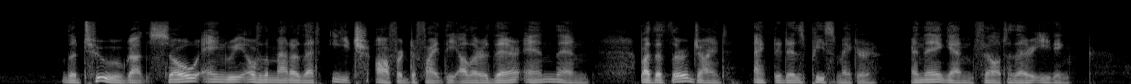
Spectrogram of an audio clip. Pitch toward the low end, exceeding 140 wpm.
Yes: very low, 95 Hz; average, 175 wpm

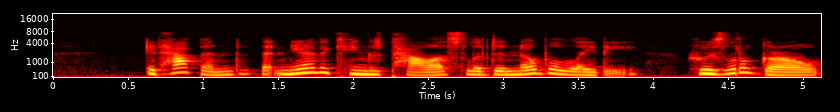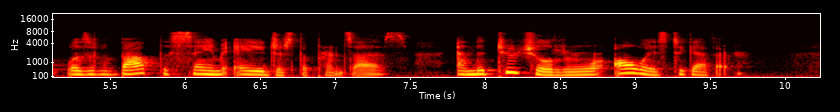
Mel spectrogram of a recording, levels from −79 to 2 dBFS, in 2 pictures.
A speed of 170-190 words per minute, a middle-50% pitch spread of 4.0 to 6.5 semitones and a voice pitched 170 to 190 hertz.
Yes: average, 175 wpm; average, 4.7 semitones; medium, 185 Hz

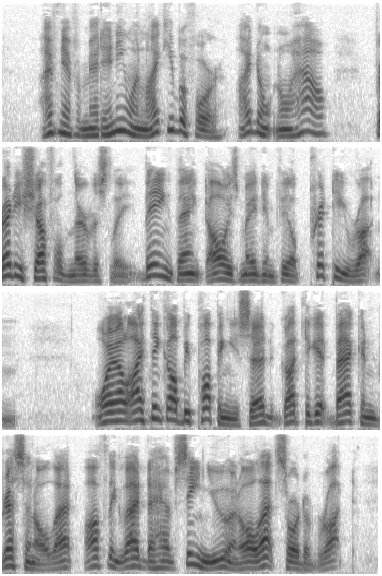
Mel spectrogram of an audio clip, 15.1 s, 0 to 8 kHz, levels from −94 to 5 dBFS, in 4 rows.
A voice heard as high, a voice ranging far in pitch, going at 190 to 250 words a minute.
No: medium, 160 Hz; wide, 6.4 semitones; fast, 205 wpm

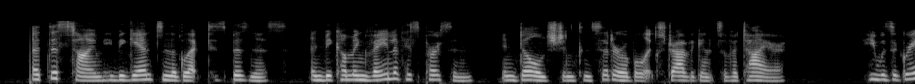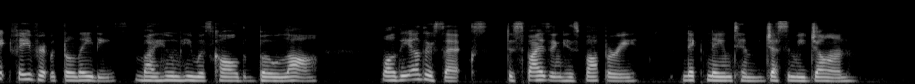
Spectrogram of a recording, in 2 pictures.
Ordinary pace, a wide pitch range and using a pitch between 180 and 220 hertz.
No: average, 155 wpm; narrow, 2.5 semitones; medium, 185 Hz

